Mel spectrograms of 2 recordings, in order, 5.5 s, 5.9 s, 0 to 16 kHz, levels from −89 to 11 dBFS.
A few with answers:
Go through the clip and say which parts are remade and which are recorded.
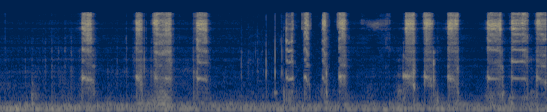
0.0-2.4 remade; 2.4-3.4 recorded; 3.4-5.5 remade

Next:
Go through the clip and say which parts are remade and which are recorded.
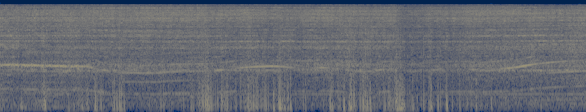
0.0-0.9 remade; 0.9-5.9 recorded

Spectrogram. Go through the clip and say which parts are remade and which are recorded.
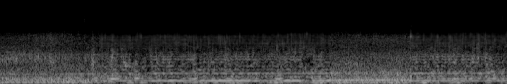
0.0-1.0 recorded; 1.0-3.3 remade; 3.3-4.1 recorded; 4.1-5.1 remade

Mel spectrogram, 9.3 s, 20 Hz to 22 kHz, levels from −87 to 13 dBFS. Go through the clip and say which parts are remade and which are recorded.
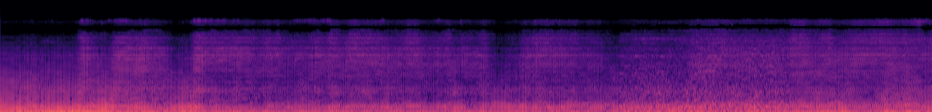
0.0-6.2 remade; 6.2-7.9 recorded; 7.9-9.3 remade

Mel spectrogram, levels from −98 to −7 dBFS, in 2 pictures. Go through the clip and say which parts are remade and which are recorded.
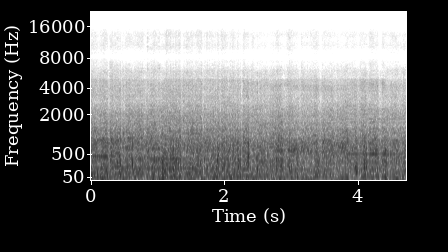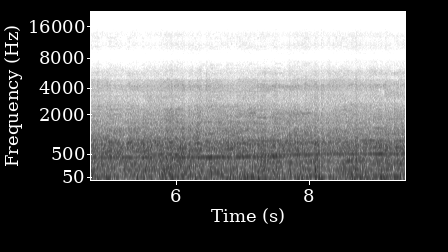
0.0-1.6 remade; 1.6-2.3 recorded; 2.3-9.4 remade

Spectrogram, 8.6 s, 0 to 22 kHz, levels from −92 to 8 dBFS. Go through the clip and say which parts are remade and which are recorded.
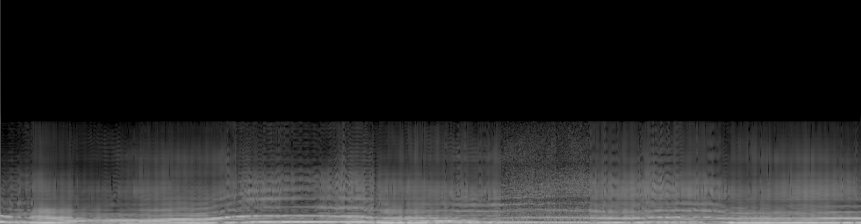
0.0-5.0 remade; 5.0-5.9 recorded; 5.9-8.6 remade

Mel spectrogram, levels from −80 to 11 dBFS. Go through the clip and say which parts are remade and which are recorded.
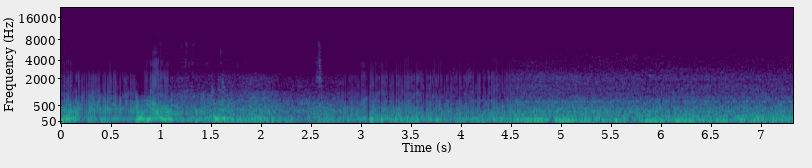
0.0-1.1 remade; 1.1-2.8 recorded; 2.8-4.5 remade; 4.5-7.3 recorded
